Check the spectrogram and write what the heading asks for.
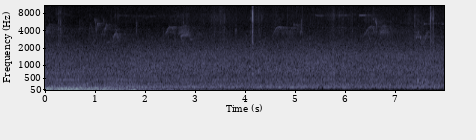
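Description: Songbirds chirping in short repeated calls, about one a second, over a steady outdoor hiss. A low rumble of handling fades out in the first two seconds, and two sharp clicks come about four seconds in and near the end.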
